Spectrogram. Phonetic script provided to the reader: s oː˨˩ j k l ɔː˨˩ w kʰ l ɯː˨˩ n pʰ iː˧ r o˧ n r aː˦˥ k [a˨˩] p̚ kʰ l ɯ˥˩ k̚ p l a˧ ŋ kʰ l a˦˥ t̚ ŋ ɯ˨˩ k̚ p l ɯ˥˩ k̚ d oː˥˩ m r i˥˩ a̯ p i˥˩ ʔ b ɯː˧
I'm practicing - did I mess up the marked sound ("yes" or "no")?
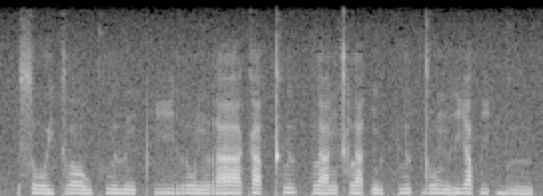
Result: yes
